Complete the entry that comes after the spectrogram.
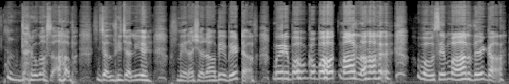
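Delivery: pleading that climbs into crying; tearful pleading. Acted. Mother begging police officer to save daughter-in-law, tearful plea. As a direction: beg desperately, building to a high wail.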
